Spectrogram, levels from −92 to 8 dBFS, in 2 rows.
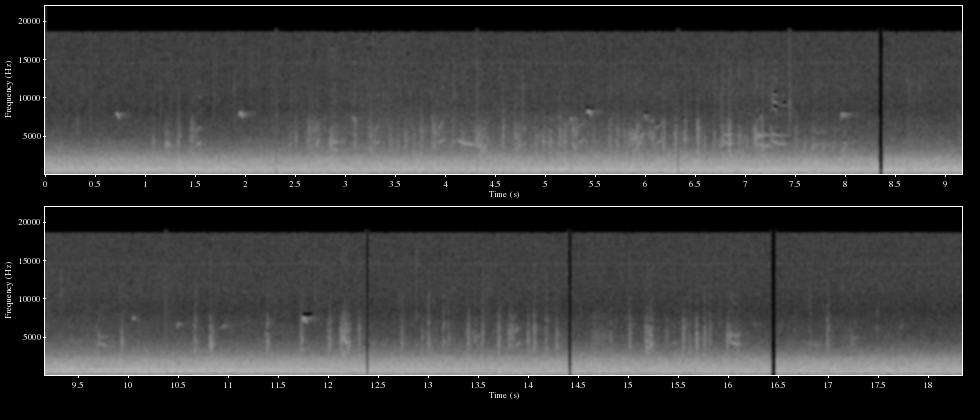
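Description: Brief hard-edged dropouts to silence, from a few to nearly 50 ms long, cut the sound every two seconds: at 2.30, 4.31, 6.32, 8.33–8.38, 10.37, 12.37–12.40, 14.40–14.43 and 16.43–16.47 s. This is a gap between stream segments: timestamps on consecutive 2-second segments don't quite meet, and the player fills the hole with silence.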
